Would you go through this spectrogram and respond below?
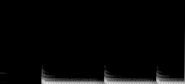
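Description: An 808 bass synthesized in Serum 2, with oscillators A and B pitch-modulated by an envelope, hits three times in a row, each note starting with a quick downward pitch drop into a loud, deep sustained boom, alone.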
